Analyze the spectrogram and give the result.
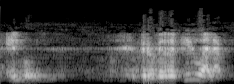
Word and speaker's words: Elohim: Ahora, Elohim es una palabra que se escribe con H, Elohim, que se pronuncia Elohim, porque la H suena como J, y significa diosas y dioses.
